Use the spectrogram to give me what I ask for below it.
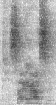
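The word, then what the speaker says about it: Syosset: go to the internet to learn how to pronounce the town soset saset saset saset U Long Island yes and you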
